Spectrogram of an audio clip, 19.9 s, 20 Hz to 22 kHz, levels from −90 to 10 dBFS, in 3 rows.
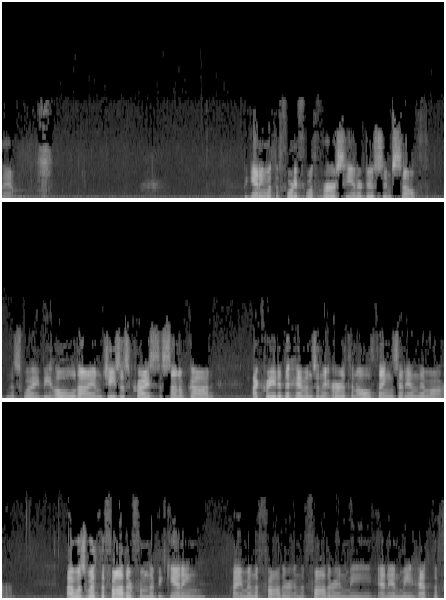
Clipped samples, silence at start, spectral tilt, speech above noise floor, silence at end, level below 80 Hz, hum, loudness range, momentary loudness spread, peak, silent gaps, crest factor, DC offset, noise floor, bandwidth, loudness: under 0.1%; 0 s; -3 dB/octave; 25 dB; 0 s; -54 dBFS; none; 6 LU; 15 LU; -4 dBFS; none; 24 dB; under 0.1%; -52 dBFS; 11.5 kHz; -25 LUFS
